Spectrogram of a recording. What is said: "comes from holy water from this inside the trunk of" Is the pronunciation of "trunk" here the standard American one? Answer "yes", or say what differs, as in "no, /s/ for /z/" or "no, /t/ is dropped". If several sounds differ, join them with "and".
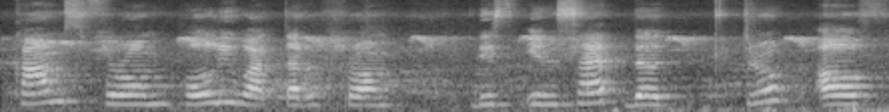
no, /ŋ/ is dropped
